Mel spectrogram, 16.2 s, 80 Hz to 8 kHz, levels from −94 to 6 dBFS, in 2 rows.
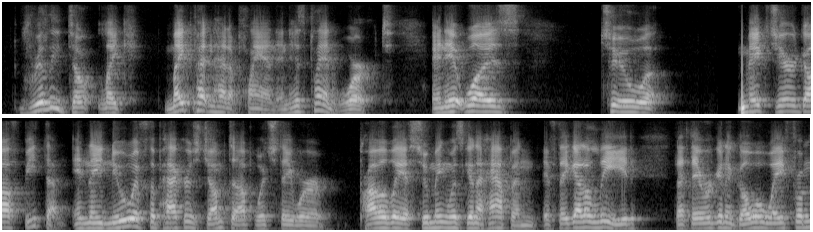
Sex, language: male, English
